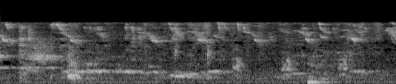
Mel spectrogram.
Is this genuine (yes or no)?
yes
